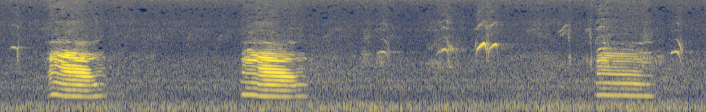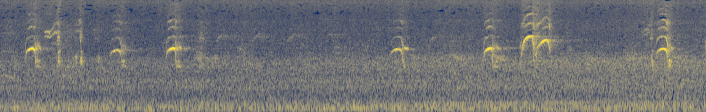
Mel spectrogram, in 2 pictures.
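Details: A large stray cat gives three drawn-out, harmonic-rich meows over about six seconds, each cry falling slightly at its end. Small birds chirp steadily in the background over a low outdoor rumble.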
